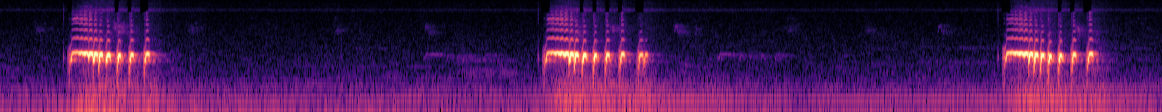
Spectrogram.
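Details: Local natural-habitat zebra dove calling to lure other birds: three evenly spaced phrases about three and a half seconds apart, each a fast rolling series of mellow coos over a faint low hum.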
